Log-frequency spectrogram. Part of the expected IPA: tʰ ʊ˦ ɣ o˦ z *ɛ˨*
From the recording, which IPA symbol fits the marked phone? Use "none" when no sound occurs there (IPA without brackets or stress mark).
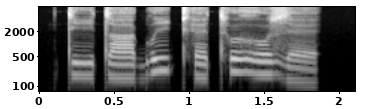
ɛ˨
